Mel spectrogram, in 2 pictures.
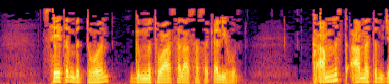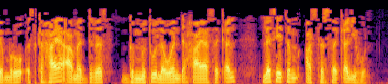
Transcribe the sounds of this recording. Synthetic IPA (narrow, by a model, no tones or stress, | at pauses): se̞t̪ʰɨmbɨt̪ːɨho̞n | ɡɨmːɨt̪ʰwasəlasasəkʼəljɪhon | kʰəʔa̰mːɨst̪a̰mət̪ʰɨmd͡ʒɛmːɨɾo̞ʔɨskʰəɦaja̰ʔa̰mət̪̚d̪ɨɾəs | ɡɨmːɨt̪ʰuləwɔnd̪hajasəkʼəlː | əse̞t̪ʰɨmːasːɨɾsəkʼəljɪhon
